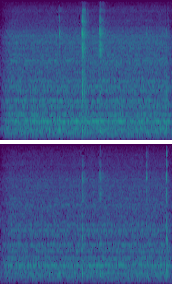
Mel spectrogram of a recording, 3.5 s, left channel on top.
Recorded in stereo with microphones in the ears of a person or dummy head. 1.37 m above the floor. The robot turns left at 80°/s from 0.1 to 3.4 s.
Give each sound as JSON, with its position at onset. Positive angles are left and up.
{"t": 1.2, "sound": "hammering", "side_deg": 80}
